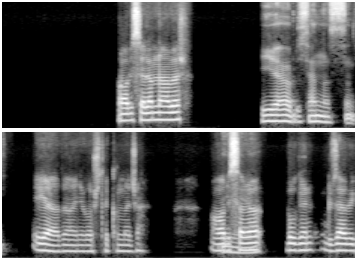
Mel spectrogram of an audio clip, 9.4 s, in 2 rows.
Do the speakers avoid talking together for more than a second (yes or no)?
yes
